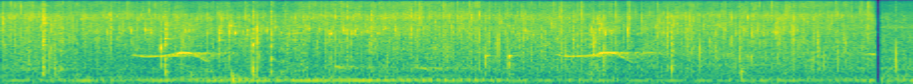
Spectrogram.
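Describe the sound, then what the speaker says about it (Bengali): Chopped onion frying in oil with dried chilli and garlic, a continuous close crackling sizzle with scattered pops and a couple of faint clinks over nearly six seconds. "পেঁয়াজটা বাদামি হয়ে ভাজা হয়ে গেছে"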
